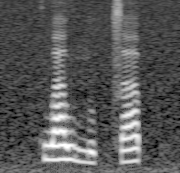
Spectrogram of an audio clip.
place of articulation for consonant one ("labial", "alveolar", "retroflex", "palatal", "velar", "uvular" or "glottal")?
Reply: velar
